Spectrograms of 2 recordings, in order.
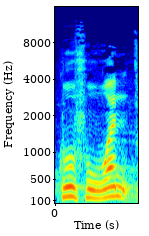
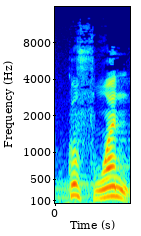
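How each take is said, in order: First: Both k and f carry u, ending -fuwan. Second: The f has no vowel, ending -fwan. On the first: "كفوا بضم الكاف والفاء مع التنوين" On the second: "بإسكان الفاء"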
